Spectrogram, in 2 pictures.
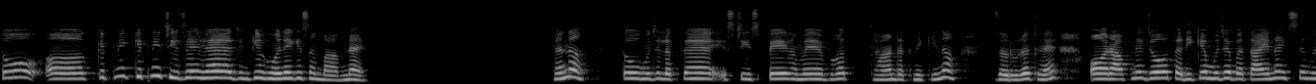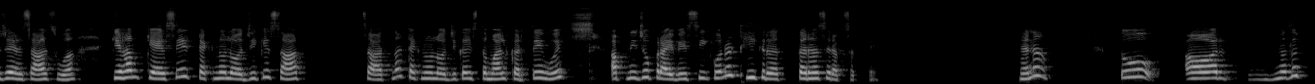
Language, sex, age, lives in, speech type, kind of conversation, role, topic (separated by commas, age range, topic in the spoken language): Hindi, female, 25-29, India, conversation, unstructured, none, क्या हमें अपनी निजता की रक्षा के लिए तकनीक से डरना चाहिए?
